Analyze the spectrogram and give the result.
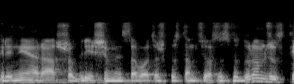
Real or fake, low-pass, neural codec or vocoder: real; 7.2 kHz; none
